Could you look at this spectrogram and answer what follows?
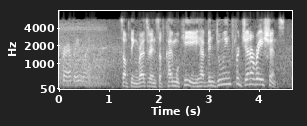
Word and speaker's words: Kaimuki: I say Kaimuki, but Paula says it a little different. A little Kaimuki, the Imu, the tea leaf imu is what traditionally the Hawaiians have for that area.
